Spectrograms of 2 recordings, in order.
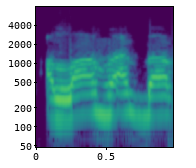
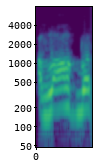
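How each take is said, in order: First: The phrase is said slowly and drawn out. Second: The phrase is said quickly and rushed. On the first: The speaker calls it right. "you pull it like you know, you say Allahu Akbar, Allahu Akbar, like that" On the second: The speaker calls it wrong. "if you hasten the azan, like you, sometimes"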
